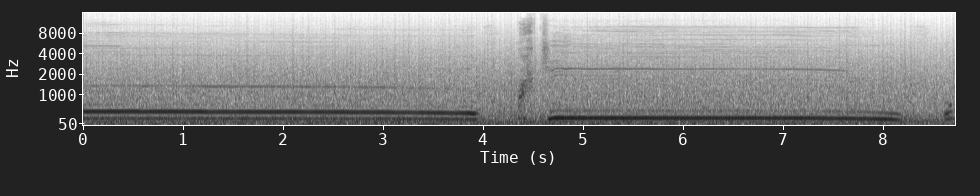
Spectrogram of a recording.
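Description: A rocket engine roars steadily at the ignition and liftoff of Brazil's Pioneira rocket, a loud rumbling drone with a humming tone on top. It briefly cuts out about halfway, then surges back and sags slightly in pitch toward the end as the engine seems to lose power.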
